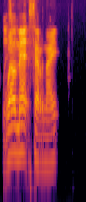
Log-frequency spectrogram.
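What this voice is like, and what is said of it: Character voice. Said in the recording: “let me do that with my character voice.”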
